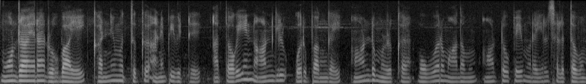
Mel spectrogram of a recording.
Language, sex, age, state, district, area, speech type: Tamil, female, 60+, Tamil Nadu, Ariyalur, rural, read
